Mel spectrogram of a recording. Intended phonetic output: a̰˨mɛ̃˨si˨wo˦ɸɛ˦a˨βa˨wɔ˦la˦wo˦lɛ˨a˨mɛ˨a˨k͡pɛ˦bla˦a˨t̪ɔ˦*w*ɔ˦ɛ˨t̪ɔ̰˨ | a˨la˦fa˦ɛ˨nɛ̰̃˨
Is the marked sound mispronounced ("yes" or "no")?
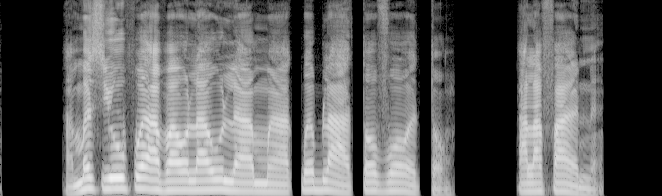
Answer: yes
